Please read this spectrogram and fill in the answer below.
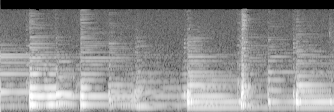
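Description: Clawhammer banjo played slowly: a phrase of single plucked notes at about two or three a second, each left ringing.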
